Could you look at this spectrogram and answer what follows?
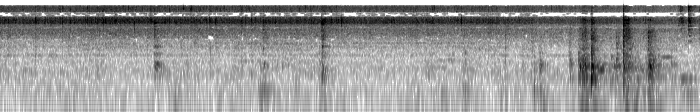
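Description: Ground onion-tomato masala sizzling steadily in oil in an open pressure cooker, with a few light clicks. From about seven seconds in, a run of loud metal clatters from utensils knocking against the pans.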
